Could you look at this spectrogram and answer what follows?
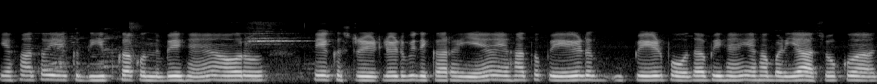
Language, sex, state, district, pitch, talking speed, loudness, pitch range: Hindi, female, Maharashtra, Mumbai Suburban, 195 Hz, 190 wpm, -17 LUFS, 190-200 Hz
